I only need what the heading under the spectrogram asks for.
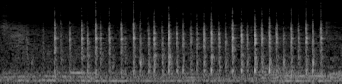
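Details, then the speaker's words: BMW X3 F25 interior rattle: quick sharp plastic ticks, about eight a second, as a loose plastic clip knocks against plastic trim, found after disassembling the car. "И вот оно, бьет по пластику."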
